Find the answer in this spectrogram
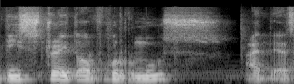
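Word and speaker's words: Hormuz: It's a strategic location like Greenland, like Venezuela, like the straight of Hurmus. That's how you pronounce it.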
